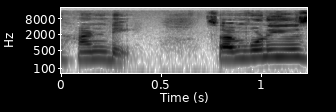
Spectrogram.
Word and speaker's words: Hyundai: have heard people say Hundai I have heard people say Hundai and I have few friends of mine who have visited Korea and they told me the actual pronunciation is Hyundai so I'm going to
